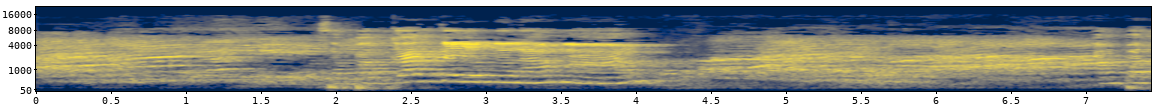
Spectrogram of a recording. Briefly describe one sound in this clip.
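A woman reads out to a group, heard from nearby.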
